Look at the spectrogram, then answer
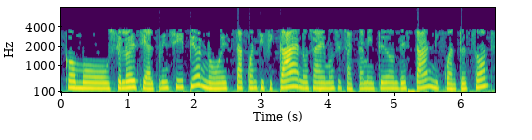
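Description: A woman's voice: mid-range voice, steady tone, normal speed, no room sound, phone-quality sound. Formal woman official, dry phone sound. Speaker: government nutrition director, radio guest. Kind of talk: radio interview.

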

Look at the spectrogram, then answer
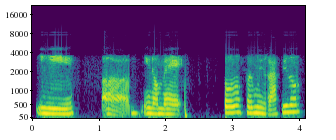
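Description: A young adult woman from Mexico, a guest telling her own story in an interview. She talks haltingly, with many fillers and English words mixed in. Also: lowish voice. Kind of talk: personal account in an interview. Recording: phone line.

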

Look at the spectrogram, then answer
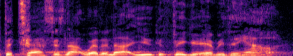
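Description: A man's voice: medium pitch, quick pace, a little mellow, in a large hall. A male pastor preaching an emphatic sermon, talking straight to his congregation with humorous asides.

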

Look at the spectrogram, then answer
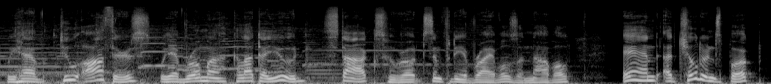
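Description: A man's voice: mid-range voice, a little mellow. Conversational male talk show host. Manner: friendly, conversational, a bit halting. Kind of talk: radio talk show interview.

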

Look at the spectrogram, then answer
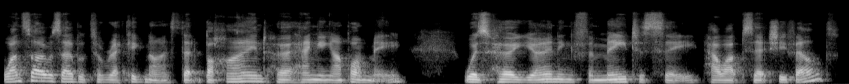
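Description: The same middle-aged coach, his voice on the low side, keeps a calm, sincere tone throughout the coaching podcast. His speech comes in thoughtful phrases broken up by pauses.

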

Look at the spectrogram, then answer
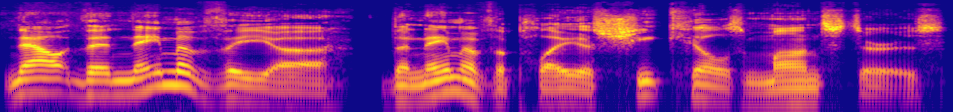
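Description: A man's voice: sits low, sing-song, measured pace, dry recording. A man hosting a morning radio show, chatting casually in an upbeat way with fillers.

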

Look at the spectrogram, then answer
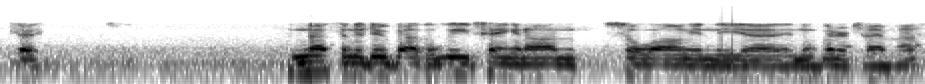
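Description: A man calls in over the phone, his low voice squeezed into a tinny, narrow phone-line sound. A faint hiss sits behind him. He talks casually, often stopping and restarting mid-sentence. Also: level tone, normal speed. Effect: heard over the phone. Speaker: radio call-in caller.

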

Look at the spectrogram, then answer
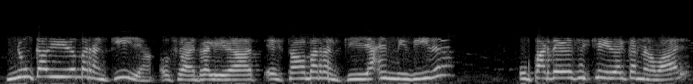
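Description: A woman's voice: high-pitched, a little fast, no room sound. Chatty coastal Colombian woman on a phone line. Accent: Colombian coastal Spanish, softened. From Colombian Caribbean coast. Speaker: TV news presenter, guest. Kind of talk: casual radio chat. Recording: tinny phone line, dry.

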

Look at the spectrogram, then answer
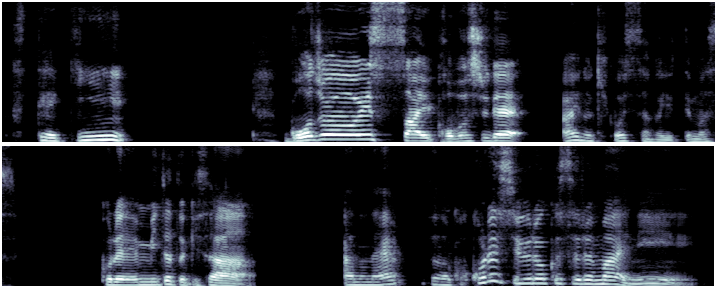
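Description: A woman's voice: fairly low pitch, fairly bright tone. A woman hosting a podcast in a casual solo chat, reading listener messages, laughing often and breaking into little sung jingles. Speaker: podcast host.

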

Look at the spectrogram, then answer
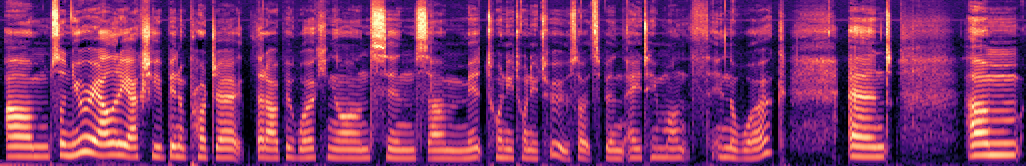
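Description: Smooth-voiced woman. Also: medium pitch, fairly even intonation, measured pace, dry recording. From southwest China. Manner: reflective, hedging with frequent "I suppose" and "like". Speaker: guest artist. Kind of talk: casual radio interview. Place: radio studio.

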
